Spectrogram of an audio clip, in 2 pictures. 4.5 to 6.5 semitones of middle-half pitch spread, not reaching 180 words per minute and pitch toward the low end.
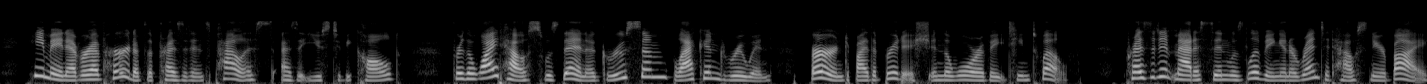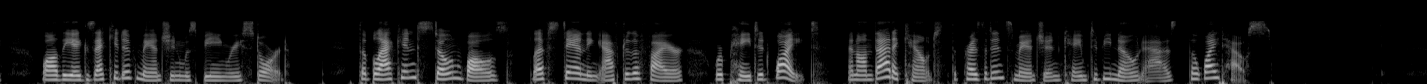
No: average, 5.2 semitones; average, 160 wpm; high, 210 Hz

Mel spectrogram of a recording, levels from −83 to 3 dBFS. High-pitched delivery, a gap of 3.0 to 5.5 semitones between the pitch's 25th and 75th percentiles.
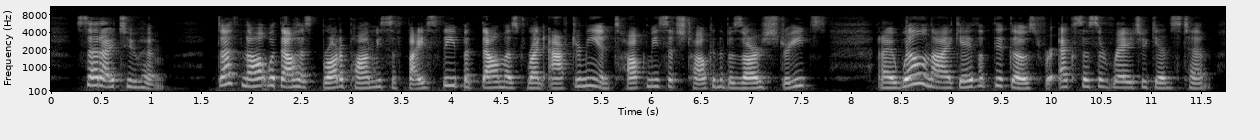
Yes: high, 230 Hz; average, 5.1 semitones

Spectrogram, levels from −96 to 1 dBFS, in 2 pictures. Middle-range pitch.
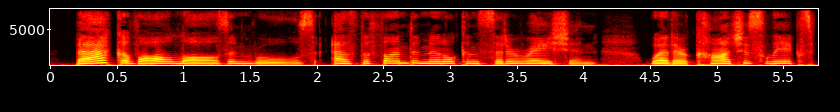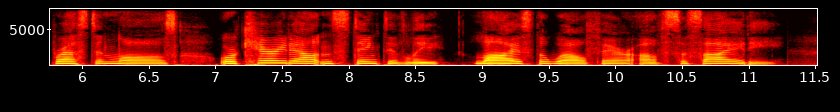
No: high, 245 Hz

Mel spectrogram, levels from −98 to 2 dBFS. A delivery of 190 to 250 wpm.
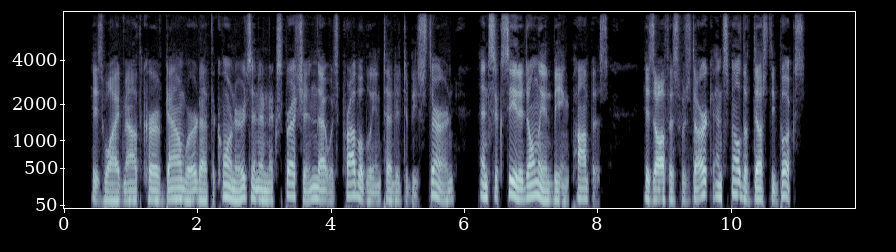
No: average, 165 wpm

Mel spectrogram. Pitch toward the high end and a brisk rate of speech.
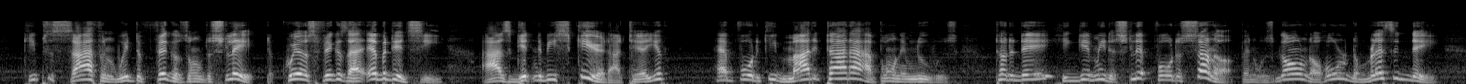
Yes: high, 215 Hz; fast, 215 wpm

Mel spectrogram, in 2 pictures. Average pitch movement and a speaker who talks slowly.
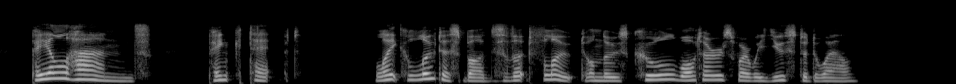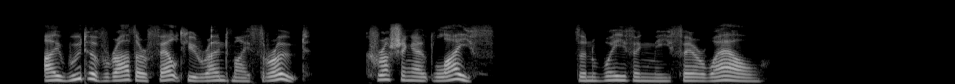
Yes: average, 4.0 semitones; slow, 105 wpm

